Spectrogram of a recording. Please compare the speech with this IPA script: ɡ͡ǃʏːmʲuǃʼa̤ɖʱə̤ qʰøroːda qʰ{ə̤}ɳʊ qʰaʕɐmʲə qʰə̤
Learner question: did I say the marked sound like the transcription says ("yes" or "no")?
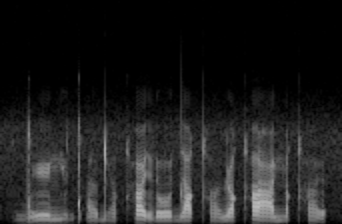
no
